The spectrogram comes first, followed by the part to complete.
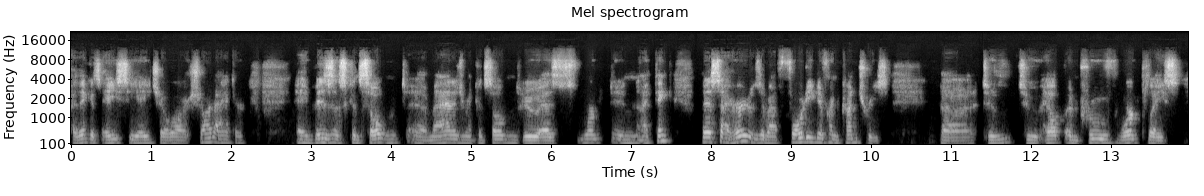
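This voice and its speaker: A man explaining ideas conversationally as an interview guest, in an animated, halting way, often repeating and interrupting himself. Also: mid-range voice, husky, low-quality recording. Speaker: podcast guest, psychologist turned joy advocate.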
